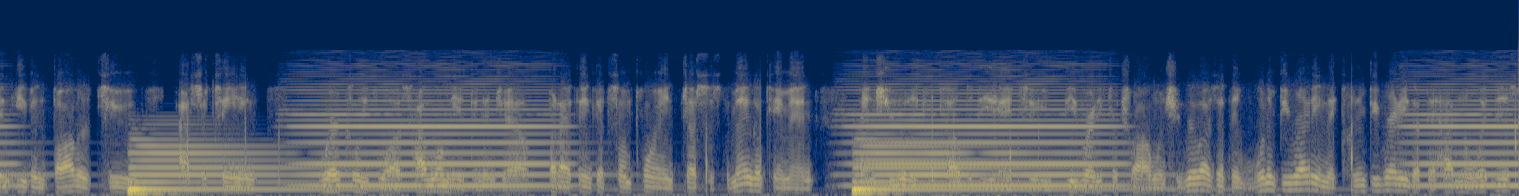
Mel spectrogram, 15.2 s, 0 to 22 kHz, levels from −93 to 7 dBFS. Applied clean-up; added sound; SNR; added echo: none; Bowed string instrument + Bowed string instrument; -4 dB; none.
